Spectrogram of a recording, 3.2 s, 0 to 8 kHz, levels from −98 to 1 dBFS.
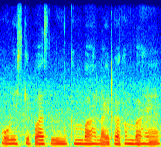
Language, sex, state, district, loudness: Hindi, female, Haryana, Rohtak, -16 LUFS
